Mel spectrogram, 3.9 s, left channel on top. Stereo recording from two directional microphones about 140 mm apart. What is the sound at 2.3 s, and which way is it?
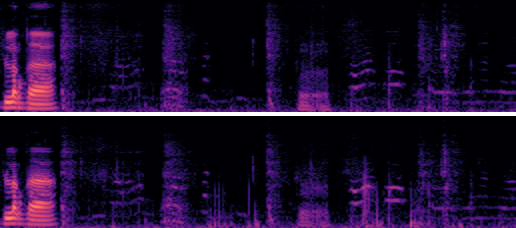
Speech, 55° left (ahead or behind).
